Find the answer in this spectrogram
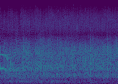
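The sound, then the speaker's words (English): An audience claps together in steady, dense applause, a continuous crackling wash of many hands that holds an even loudness throughout with no voices standing out. “If you're looking for a place to clap, that would be the place to clap.”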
